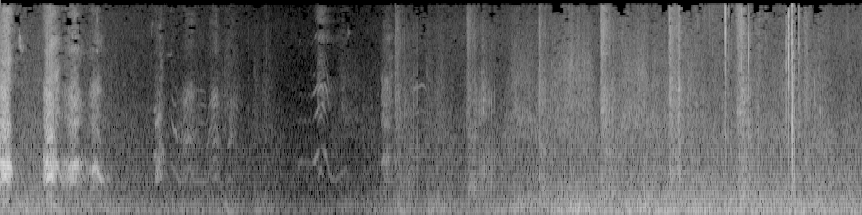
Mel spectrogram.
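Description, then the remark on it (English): Dogs, disturbed by a man passing by, bark in sharp, repeated bursts, loudest at the start, then settle into a steady run of scattered barks over a low rumbling background. “Lord, I've worried the dogs again.”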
